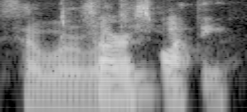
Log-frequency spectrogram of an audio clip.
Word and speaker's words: Saraswati: Saraswati. Saraswati.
